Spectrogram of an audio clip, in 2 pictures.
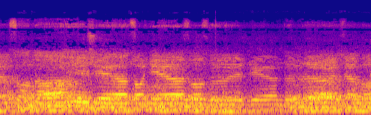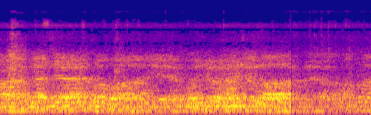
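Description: A group of Tibetan Buddhist monks chanting prayers together in unison, many low male voices holding steady pitches. The sound drops a little near the end.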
